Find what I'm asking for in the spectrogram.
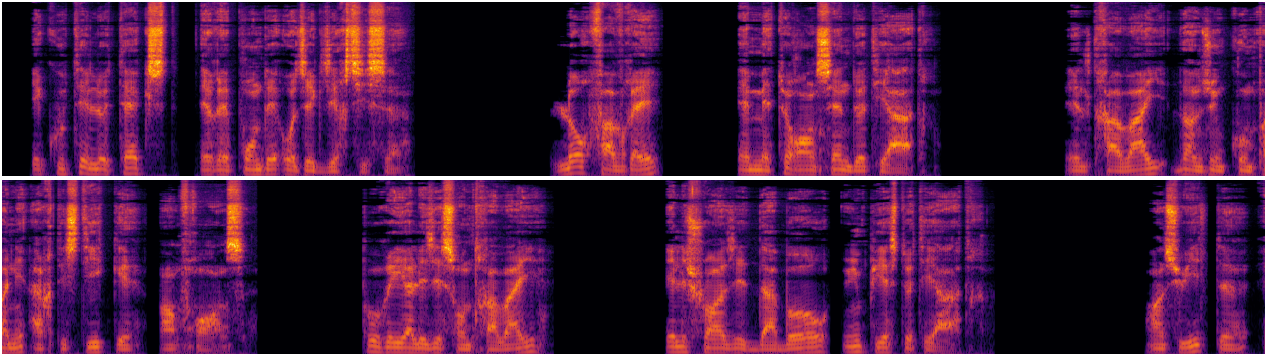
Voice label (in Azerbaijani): Model fransız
